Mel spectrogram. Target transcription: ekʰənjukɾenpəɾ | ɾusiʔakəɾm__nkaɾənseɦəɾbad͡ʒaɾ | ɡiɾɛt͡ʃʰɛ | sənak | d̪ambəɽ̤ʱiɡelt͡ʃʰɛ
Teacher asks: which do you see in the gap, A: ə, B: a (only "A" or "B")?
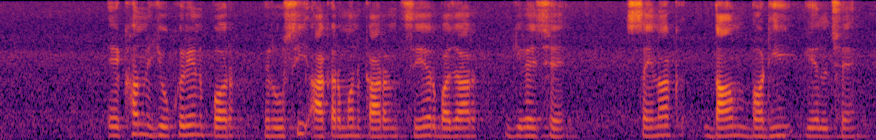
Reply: A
